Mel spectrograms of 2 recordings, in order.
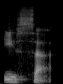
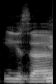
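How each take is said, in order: First: The middle consonant is a clear s sound. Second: The middle consonant is not an s sound. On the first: The speaker calls it right. "my name is pronounced Issa with the S" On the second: The speaker calls it wrong. "It's not Iza"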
